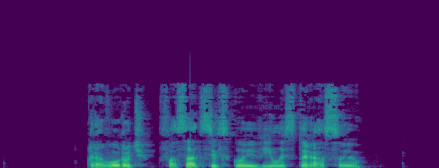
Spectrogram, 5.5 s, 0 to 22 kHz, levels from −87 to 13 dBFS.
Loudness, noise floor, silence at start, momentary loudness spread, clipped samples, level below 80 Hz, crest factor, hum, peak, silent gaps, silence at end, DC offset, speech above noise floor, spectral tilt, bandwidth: -18 LUFS; -89 dBFS; 1.1 s; 11 LU; under 0.1%; -66 dBFS; 20 dB; none; 0 dBFS; none; 1 s; under 0.1%; 71 dB; -4 dB/octave; 11.5 kHz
